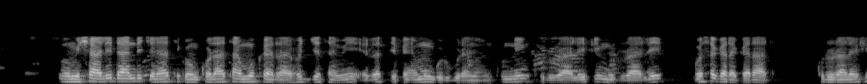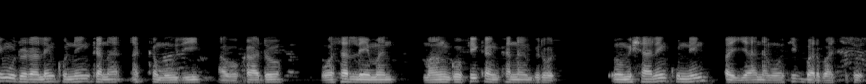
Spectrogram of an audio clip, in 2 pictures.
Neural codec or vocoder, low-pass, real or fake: none; 3.6 kHz; real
